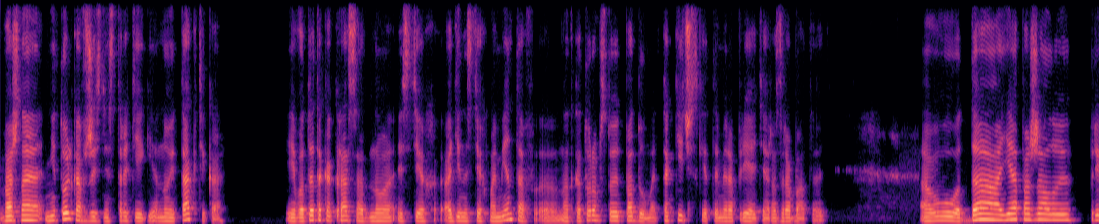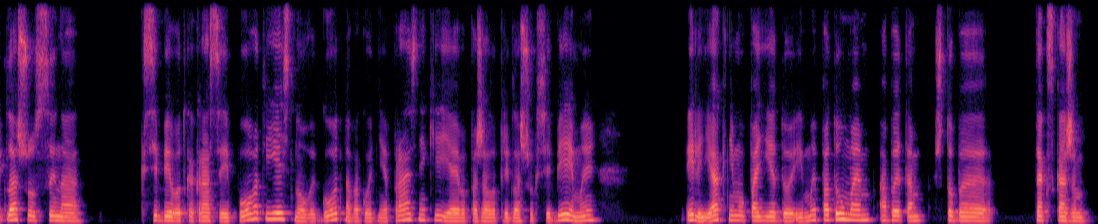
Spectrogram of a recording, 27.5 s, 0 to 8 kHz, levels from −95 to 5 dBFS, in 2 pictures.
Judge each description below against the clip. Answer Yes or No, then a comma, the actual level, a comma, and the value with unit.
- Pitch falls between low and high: Yes, medium, 150 Hz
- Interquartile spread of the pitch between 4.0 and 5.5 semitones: Yes, average, 4.3 semitones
